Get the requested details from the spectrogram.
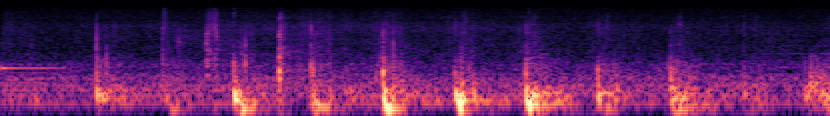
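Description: Footsteps tap across a wooden stage floor.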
